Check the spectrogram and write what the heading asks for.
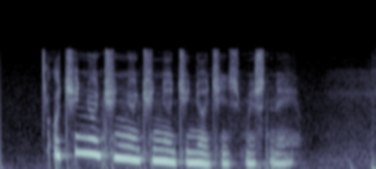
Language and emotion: Russian, positive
